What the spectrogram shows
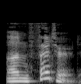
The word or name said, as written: unfettered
